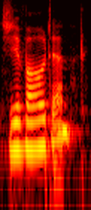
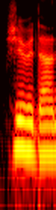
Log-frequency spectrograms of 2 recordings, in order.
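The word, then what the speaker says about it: Givaudan: It's one called Rich Earth made by I'm going to pronounce this incorrectly, but Jivodan Jividan.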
